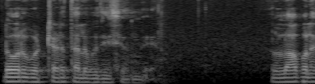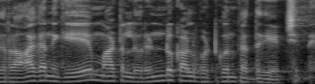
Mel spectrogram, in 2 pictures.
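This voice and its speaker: A male pastor tells a sermon story in a low, slightly husky voice. He acts out the people in the story, swinging from hushed lines to loud, urgent bursts. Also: brisk. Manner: dramatic storyteller, acting out quoted voices with sudden loud rises.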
